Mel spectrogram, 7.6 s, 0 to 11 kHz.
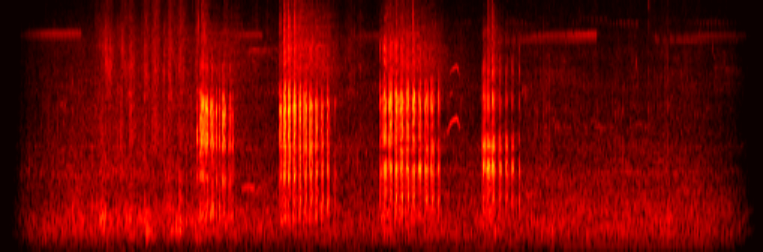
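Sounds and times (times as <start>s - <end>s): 
great egret: 0.7s - 7.2s.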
